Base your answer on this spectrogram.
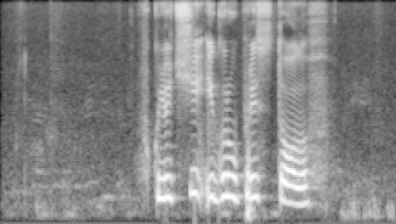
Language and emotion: Russian, neutral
